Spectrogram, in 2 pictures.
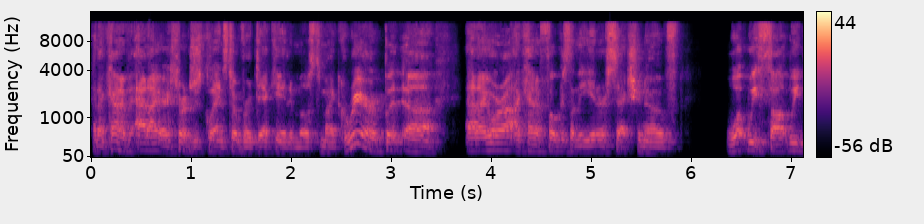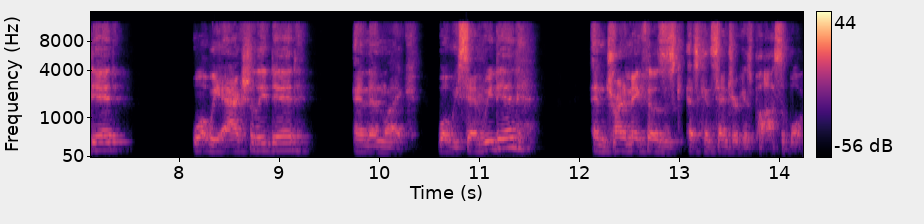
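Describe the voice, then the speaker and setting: A man speaks with a New Jersey accent. His pace is fairly quick. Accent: New Jersey American. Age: 40s. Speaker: physician and healthcare advisor. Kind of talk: interview presentation. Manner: fast.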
